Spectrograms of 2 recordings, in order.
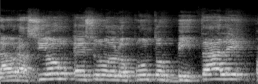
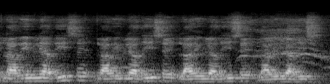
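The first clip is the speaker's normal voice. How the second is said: repeated lower and softer, sinking away; fading refrain; 7 semitones lower, 6 dB quieter than usual. Retold or imitated. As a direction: let each repetition drop in pitch and volume. Recounts his repeated refrain, winding down.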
